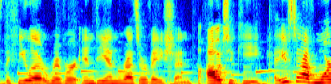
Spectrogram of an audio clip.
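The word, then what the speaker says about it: Ahwatukee: direct your attention to auki that's spelled a w no it's not it's spelled a h w a t u k e e tricky Now auki is really more of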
